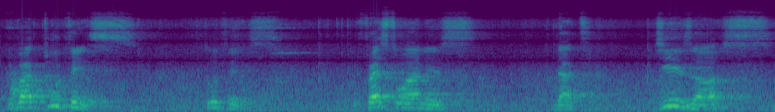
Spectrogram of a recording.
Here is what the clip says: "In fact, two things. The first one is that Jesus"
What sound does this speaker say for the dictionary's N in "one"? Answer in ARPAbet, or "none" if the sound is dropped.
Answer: N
